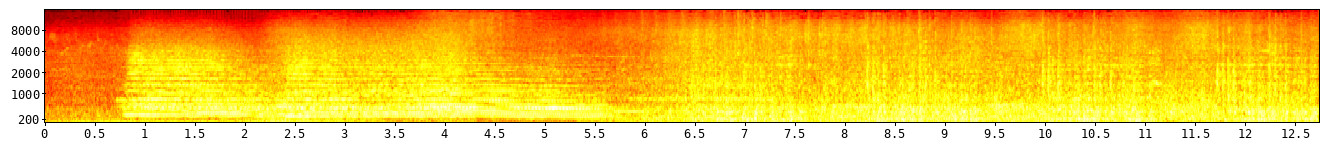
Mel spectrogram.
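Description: A locomotive air horn sounds one long multi-note chord for about five seconds, then the train rolls past with a steady rumble and wheels clicking over the rail joints.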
